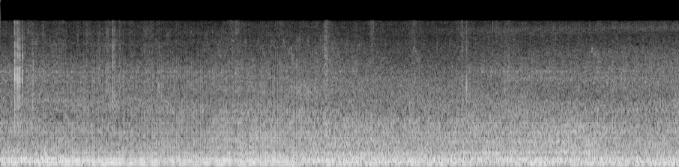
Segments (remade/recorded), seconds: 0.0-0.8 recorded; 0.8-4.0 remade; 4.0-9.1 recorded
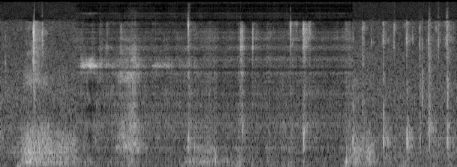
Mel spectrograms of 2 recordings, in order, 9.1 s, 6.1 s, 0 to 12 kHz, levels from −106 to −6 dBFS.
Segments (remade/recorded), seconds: 0.0-1.0 recorded; 1.0-4.7 remade; 4.7-6.1 recorded

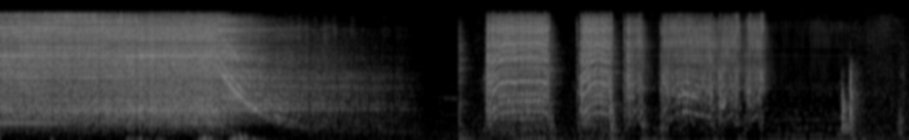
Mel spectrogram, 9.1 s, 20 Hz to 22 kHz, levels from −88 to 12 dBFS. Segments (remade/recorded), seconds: 0.0-6.3 recorded; 6.3-8.5 remade; 8.5-9.1 recorded

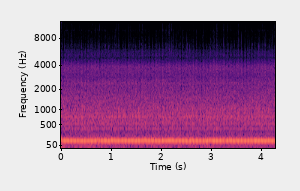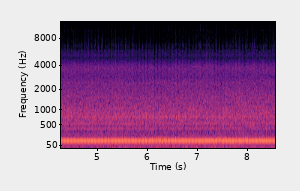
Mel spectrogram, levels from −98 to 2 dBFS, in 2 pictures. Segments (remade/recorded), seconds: 0.0-3.5 remade; 3.5-6.3 recorded; 6.3-8.6 remade

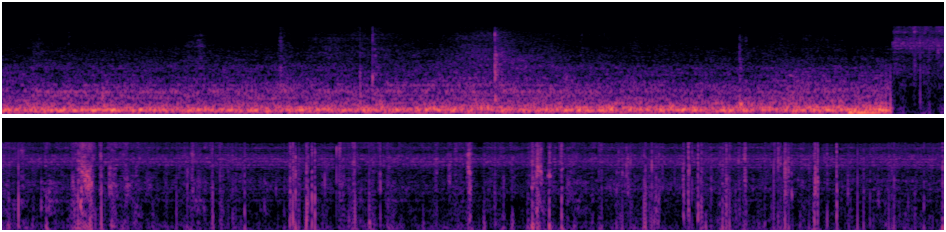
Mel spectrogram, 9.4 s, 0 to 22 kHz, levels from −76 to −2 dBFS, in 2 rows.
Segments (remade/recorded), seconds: 0.0-1.3 recorded; 1.3-1.9 remade; 1.9-4.4 recorded; 4.4-5.8 remade; 5.8-6.4 recorded; 6.4-7.7 remade; 7.7-9.4 recorded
